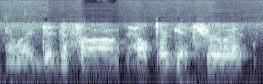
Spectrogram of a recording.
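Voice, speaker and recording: This fifty-something singer and music teacher speaks quickly in a mid-range voice with fairly even intonation and a breathy edge. He's giving a relaxed phone interview, telling long, earnest stories with plenty of fillers, and the telephone audio is tinny.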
